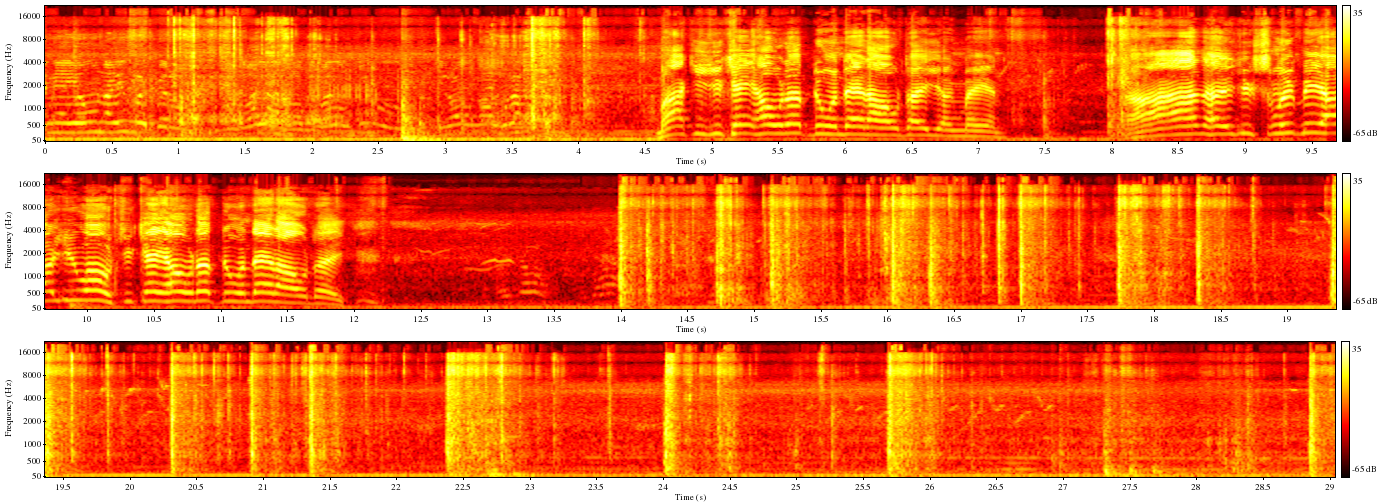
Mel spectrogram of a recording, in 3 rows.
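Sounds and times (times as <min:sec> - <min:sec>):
steady low hum: 0:00.0 - 0:29.0
hammer blows breaking material: 0:14.0 - 0:23.2, 0:24.0 - 0:24.7, 0:25.6 - 0:26.3.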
